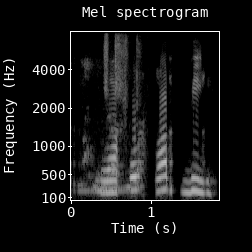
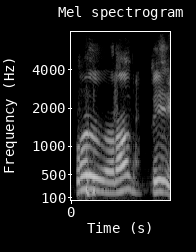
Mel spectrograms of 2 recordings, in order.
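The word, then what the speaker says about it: وَقُل رَّبِّ: Langsung pada lafaz qul diidghamkan ke dalam ro sesudahnya sebab terjadi hukum idgham mutajanisain, yakni dibaca idgham kamil. Waqul rabbi.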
